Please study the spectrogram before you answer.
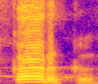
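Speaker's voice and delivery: "कर्क" weighted on KA, r short. Shown as a demonstration. Teacher weighing the sounds for class, "कर्क" with light r. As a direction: lean on KA in "कर्क", pass quickly over r. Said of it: "रो का कम उच्चारण".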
